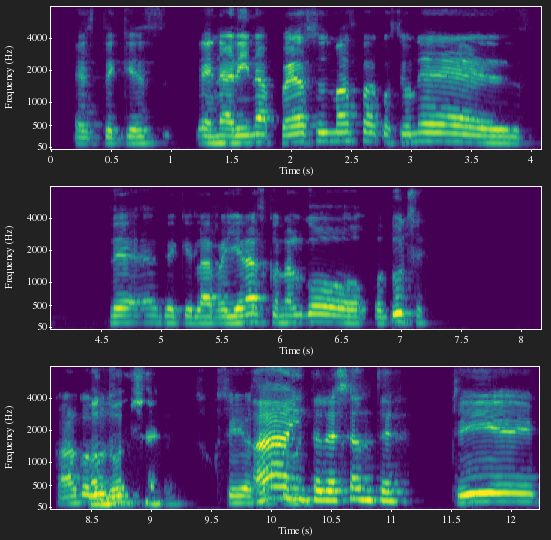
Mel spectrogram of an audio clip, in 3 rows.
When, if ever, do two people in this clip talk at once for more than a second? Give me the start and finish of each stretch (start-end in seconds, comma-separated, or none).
none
